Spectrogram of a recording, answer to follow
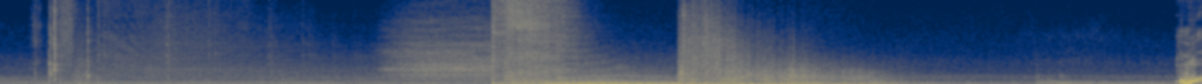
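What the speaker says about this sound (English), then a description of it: "Oh, fireworks." Fireworks go off in Alan Wake, loud booming bursts with crackling tails, one large blast followed by a second, close and alone for several seconds.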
